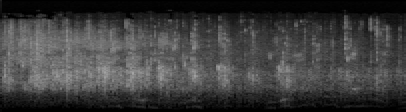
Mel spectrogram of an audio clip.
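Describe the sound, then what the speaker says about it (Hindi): Applause from an audience at a political speech rolls on steadily, a moderately loud wash of clapping heard alone without voices. "इसलिए जोरदार ताली उनके लिए।"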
